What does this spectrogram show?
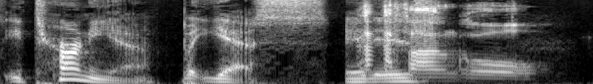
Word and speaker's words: Eternia: it I will give you the points it's pronounced Eternia but yes this is pronounce incorrectly at least I got it correct thank God Eternia is your correct answer and we're gonna move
